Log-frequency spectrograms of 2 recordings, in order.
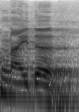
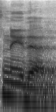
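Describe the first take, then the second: First: The first vowel sounds like 'eye'. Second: The first vowel sounds like 'ee'. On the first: The speaker calls it wrong. "It's not नाइदर" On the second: The speaker calls it right. "It's नेदर"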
